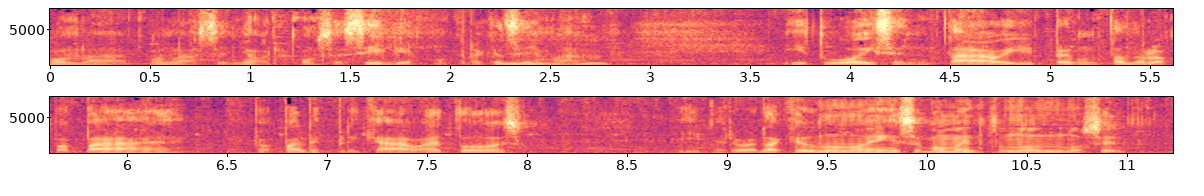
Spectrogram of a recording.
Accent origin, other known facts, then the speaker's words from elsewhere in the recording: Valle de San Juan, Nueva Esparta, Venezuela; Valle de San Juan, que es, es prácticamente el ícono del pueblo mío, del Valle de San Juan, municipio Díaz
